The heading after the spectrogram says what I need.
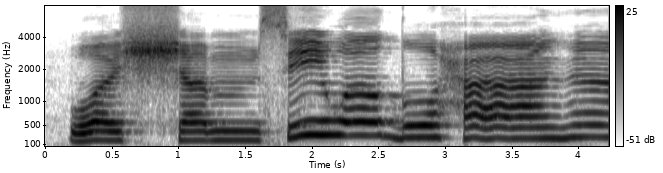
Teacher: Jadi dibaca langsung masuk ke shin, alif lamnya dianggap tidak ada, wash langsung masuk ke sinnya. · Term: alif lam syamsiyah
